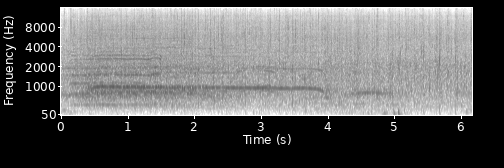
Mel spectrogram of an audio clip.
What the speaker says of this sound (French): Messieurs, dames, applaudissez-les, s'il vous plaît.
